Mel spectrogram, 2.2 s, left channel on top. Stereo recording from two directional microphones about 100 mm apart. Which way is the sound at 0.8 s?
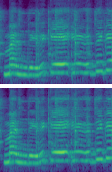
30° right (ahead or behind).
